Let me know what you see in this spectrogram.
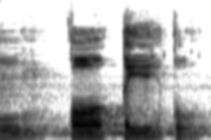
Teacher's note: qo qi qu pangkal lidah bagian atas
